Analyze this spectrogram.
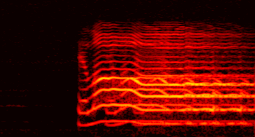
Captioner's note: voice echoing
